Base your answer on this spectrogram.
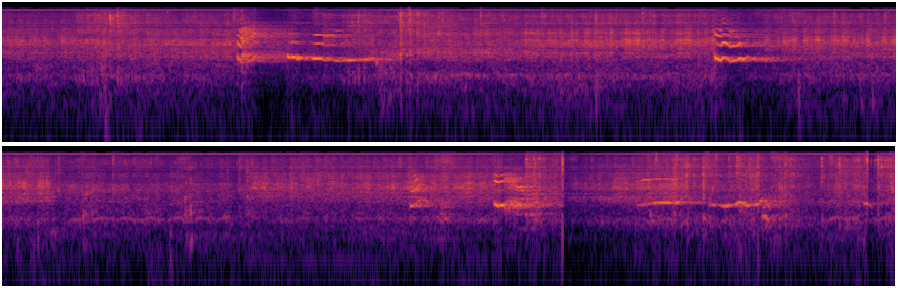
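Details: Indoors, Yorkshire Terriers go after spiders, giving brief high-pitched whines at intervals among scuffling, tapping and sharp clattering sounds.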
